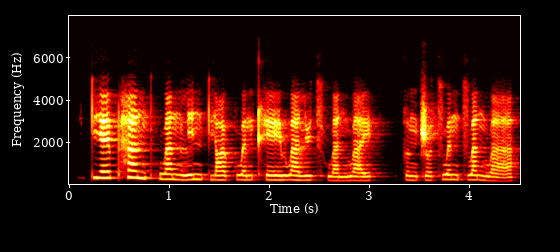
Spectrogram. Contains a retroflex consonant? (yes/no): yes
